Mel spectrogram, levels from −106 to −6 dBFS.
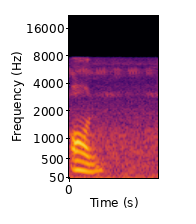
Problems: none marked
